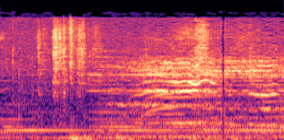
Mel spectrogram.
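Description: Hymn music: voices singing with a wavering vibrato over a steady, sustained accompaniment.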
